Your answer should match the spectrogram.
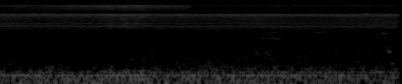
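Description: Near silence: a faint, steady high-pitched chorus of crickets.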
